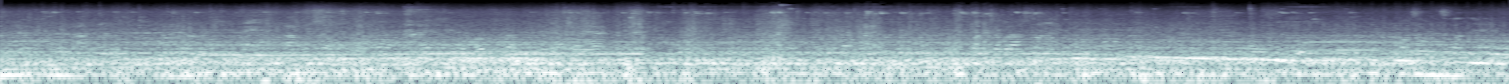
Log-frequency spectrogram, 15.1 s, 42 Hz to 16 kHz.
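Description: Volvo B6 LE single-deck bus heard from inside the passenger saloon while on the move: the six-cylinder diesel engine and drivetrain running under way, its note rising and falling with road speed and dropping away near the end.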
